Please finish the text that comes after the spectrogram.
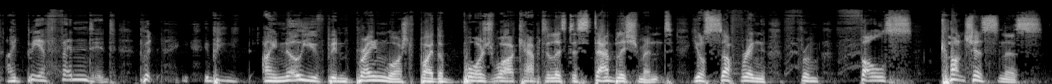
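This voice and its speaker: A man voicing a self-righteous teenage communist zealot in a comic dramatic reading, indignant and emphatic with drawn-out words. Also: on the high side, expressive, a little mellow, breathy edge, dry recording, pitched above the performer's own voice, full character voice. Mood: preachy, insistent.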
